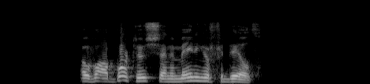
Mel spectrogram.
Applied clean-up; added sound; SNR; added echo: neural mask model DeepFilterNet 3.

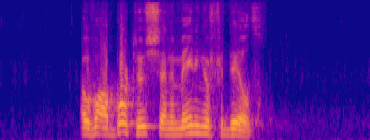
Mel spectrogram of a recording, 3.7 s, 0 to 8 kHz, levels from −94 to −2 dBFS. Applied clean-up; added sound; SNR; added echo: neural separator model SepFormer DNS4.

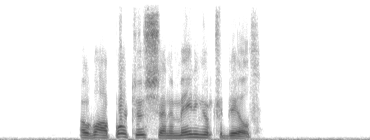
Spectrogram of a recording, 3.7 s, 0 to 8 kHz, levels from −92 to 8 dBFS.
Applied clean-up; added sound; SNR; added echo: neural diffusion model UNIVERSE++.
